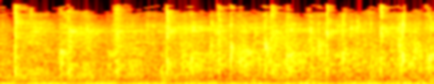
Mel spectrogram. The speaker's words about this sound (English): And I'd just like to give you guys a big round of applause. Thank you so much.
